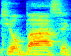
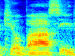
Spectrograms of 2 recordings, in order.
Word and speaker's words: kielbasa: One thing I want to mention on the enunciation, Kolbasz, Kolbashi, Kielbasa, Kielbasi. There's just different ways that these sausages are pronounced, and I was told these ways to say these sausages. That's why I say them that way.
